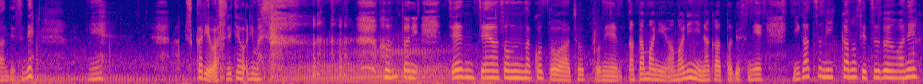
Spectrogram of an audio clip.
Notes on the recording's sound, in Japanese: 歩きながら徒然と from Radiotalk。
